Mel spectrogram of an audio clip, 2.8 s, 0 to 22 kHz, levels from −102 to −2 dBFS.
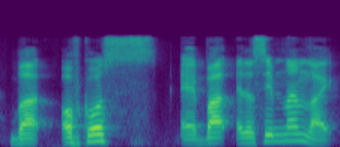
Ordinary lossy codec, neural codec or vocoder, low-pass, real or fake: none; codec, 16 kHz, 2 kbps, X-Codec, WavLM features, trained on Multilingual LibriSpeech; none; fake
